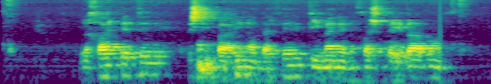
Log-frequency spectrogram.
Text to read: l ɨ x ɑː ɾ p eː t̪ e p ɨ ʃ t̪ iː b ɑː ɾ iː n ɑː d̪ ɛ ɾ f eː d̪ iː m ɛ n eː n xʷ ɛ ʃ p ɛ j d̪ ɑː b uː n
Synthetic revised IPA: l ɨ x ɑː ɾ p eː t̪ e p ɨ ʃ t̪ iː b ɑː ɾ iː n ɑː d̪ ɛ ɾ f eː d̪ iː m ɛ n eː n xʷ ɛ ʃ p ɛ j d̪ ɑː b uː n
